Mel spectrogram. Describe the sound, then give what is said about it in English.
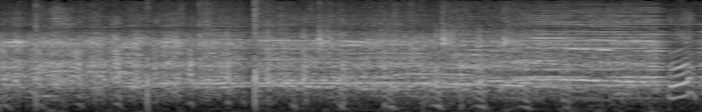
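A big crowd roars and cheers in a steady, loud wall of noise for a few seconds, with scattered sharp claps and shouts breaking through. “And the crowd goes wild.”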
